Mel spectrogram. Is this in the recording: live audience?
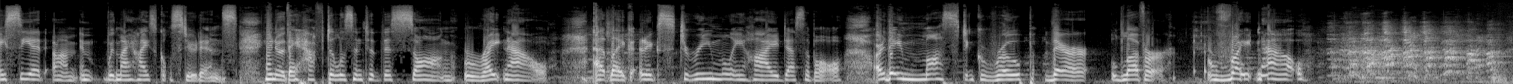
yes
